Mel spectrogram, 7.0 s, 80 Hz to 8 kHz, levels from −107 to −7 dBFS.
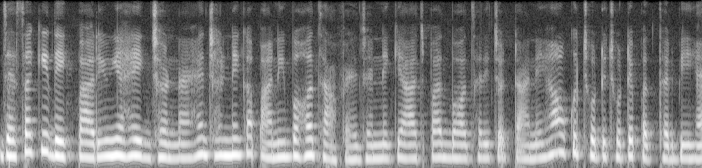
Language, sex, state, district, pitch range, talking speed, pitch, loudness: Hindi, female, Delhi, New Delhi, 200-235 Hz, 275 wpm, 215 Hz, -17 LUFS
